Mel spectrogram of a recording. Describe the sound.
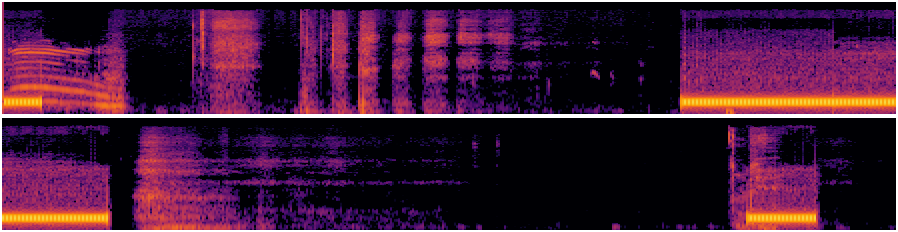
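Outgoing phone call ringing before voicemail picks up: after soft breathy vocal sounds, a steady pure ringback tone sounds for about two seconds, a quiet gap follows, and a second tone begins just before the end.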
